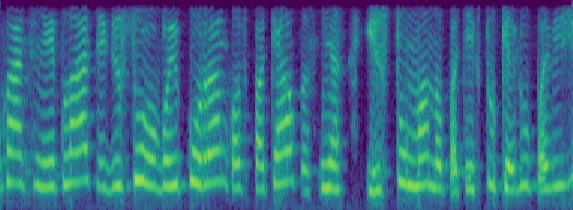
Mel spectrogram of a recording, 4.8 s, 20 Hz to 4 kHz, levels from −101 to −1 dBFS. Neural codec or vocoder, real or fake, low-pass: autoencoder, 48 kHz, 128 numbers a frame, DAC-VAE, trained on Japanese speech; fake; 3.6 kHz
